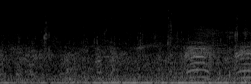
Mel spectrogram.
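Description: Backyard farm ducks quacking beside a large flooded pond, a few faint distant calls over a low steady hum, with two clearer quacks near the end.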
